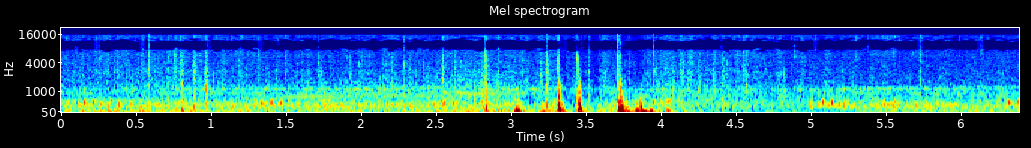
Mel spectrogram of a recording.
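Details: At Osu Kannon in the 2021 rain, a feeding flock of feral pigeons gives soft low coos, interrupted around the middle by a flurry of sharp wingbeats and clatter.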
